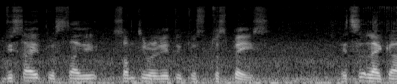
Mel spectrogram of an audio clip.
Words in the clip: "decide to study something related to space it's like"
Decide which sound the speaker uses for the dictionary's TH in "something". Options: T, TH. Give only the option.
T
